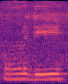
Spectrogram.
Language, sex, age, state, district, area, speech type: Punjabi, male, 30-45, Punjab, Barnala, rural, spontaneous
